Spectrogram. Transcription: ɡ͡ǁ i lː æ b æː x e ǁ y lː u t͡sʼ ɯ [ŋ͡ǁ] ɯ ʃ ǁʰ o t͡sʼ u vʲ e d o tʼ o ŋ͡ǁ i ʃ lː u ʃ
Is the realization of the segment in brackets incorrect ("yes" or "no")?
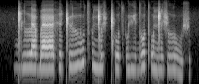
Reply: no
